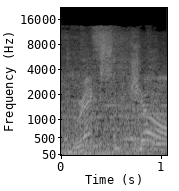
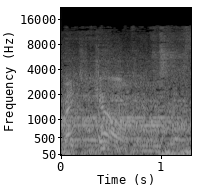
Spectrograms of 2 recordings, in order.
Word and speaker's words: Rex Tso: Rex Cho, spelled T-S-O, pronounced C-H-O. Rex Cho.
